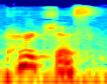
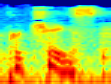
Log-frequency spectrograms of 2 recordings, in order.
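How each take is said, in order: First: The word stress follows the native English pattern. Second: The word stress follows the Singaporean pattern. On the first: The speaker calls it right. "instead of purchase" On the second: The speaker calls it wrong. "these are very commonly pronounced differently in Singapore. We hear purchase"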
